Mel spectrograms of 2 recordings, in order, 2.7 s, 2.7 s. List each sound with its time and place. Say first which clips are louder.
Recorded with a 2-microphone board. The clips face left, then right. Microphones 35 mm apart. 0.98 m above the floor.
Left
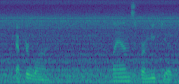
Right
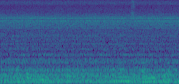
0.2 s a man speaking: left 8 dB; 80° left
